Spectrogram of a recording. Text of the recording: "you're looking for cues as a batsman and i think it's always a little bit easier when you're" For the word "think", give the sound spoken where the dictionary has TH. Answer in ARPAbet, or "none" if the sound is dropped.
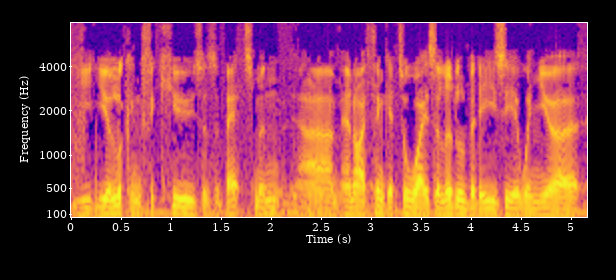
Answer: TH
